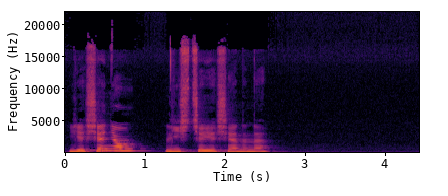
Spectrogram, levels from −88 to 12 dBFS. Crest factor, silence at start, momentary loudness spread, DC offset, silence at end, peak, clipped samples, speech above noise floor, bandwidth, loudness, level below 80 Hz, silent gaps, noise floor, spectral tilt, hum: 18 dB; 0.05 s; 13 LU; under 0.1%; 1.85 s; -14 dBFS; under 0.1%; 34 dB; over 20 kHz; -30 LUFS; -68 dBFS; none; -63 dBFS; -4 dB/octave; none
